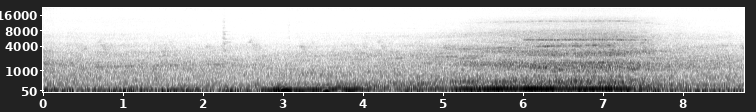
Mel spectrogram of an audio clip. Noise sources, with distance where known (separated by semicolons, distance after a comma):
large-sounding engine, near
